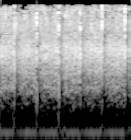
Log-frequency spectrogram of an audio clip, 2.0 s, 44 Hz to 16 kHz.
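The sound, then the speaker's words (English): An audience claps hands in praise during a church service. Six evenly spaced claps land about three per second over a loud, steady background. “Let's take our 10 stringed instruments and give our Lord Jesus a wonderful hand clap of praise.”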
